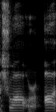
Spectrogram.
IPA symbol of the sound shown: ɐ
